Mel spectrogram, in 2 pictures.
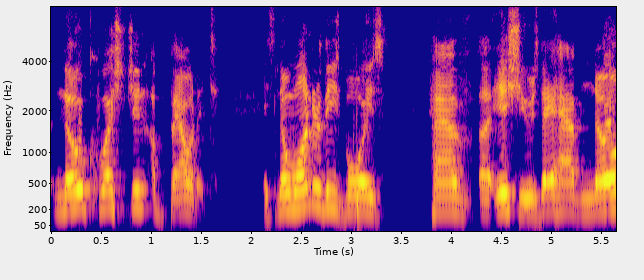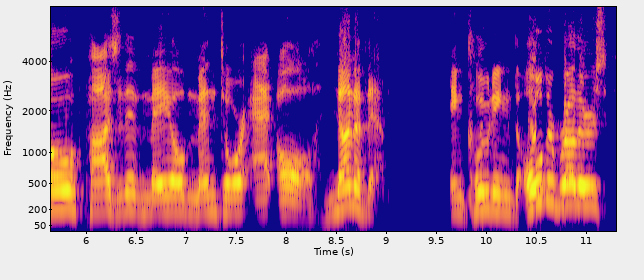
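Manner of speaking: usual speaking voice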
